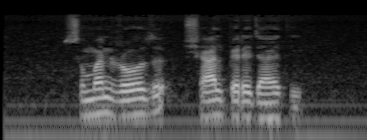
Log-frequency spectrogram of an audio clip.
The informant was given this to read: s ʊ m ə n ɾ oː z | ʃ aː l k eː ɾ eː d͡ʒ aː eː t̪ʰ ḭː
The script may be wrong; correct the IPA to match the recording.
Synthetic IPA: s ʊ m ə n ɾ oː z | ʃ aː l p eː ɾ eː d͡ʒ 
